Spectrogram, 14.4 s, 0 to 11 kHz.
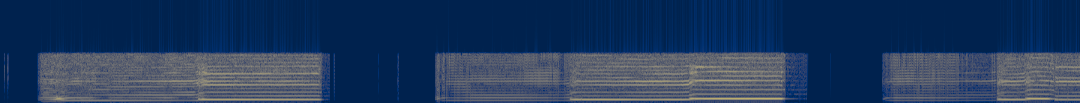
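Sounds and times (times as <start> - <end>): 
midwinter horn blowing: 0.5 - 4.4, 5.8 - 10.6, 11.8 - 14.4.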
